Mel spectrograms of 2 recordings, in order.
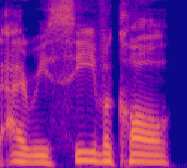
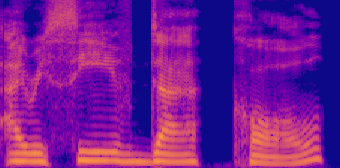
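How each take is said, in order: First: There is no d sound after receive. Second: A d sound links received to a call. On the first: The speaker calls it wrong. "when he said, I receive a call" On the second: The speaker calls it right. "with the linking, you would probably hear that d sound in the past tense"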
